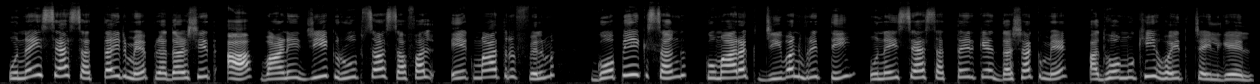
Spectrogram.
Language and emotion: Maithili, neutral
